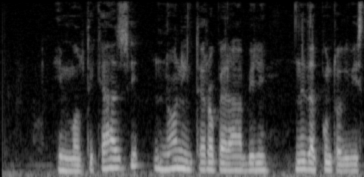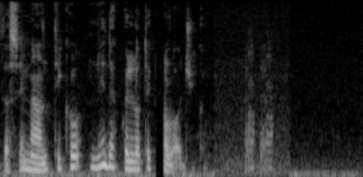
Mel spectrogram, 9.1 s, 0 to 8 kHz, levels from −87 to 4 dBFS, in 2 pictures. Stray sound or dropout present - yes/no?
yes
